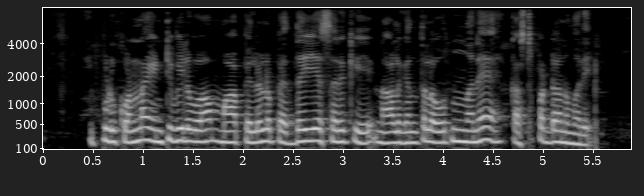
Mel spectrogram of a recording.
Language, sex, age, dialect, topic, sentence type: Telugu, male, 31-35, Utterandhra, banking, statement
